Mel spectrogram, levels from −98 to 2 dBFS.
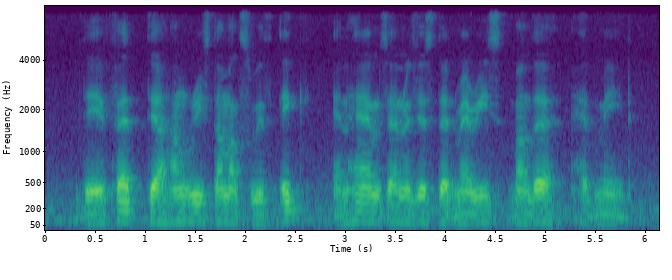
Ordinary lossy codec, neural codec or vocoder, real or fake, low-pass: none; none; real; 7.2 kHz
